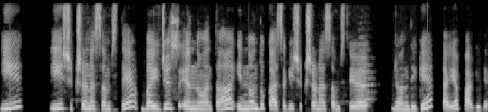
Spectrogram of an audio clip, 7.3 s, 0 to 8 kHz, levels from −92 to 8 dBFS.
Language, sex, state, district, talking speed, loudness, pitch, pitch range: Kannada, female, Karnataka, Dharwad, 105 wpm, -17 LUFS, 255 Hz, 240-290 Hz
